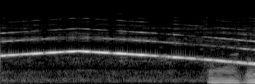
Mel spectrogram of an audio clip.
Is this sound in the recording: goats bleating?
no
